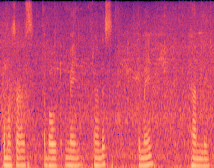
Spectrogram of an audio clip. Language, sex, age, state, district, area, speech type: Kashmiri, male, 18-30, Jammu and Kashmir, Baramulla, rural, spontaneous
